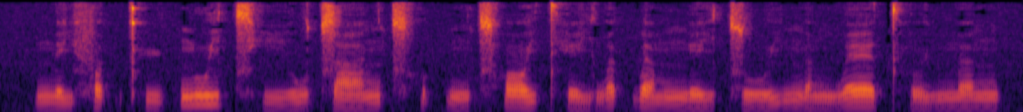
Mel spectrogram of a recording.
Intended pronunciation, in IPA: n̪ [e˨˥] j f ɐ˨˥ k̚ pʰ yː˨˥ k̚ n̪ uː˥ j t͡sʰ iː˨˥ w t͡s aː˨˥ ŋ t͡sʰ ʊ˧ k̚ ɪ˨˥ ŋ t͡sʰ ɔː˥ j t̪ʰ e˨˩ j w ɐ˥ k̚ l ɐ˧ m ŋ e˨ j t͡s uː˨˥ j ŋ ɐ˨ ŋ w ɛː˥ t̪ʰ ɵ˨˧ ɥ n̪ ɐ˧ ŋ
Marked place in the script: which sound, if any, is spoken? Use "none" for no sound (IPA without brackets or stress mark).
e˨˩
